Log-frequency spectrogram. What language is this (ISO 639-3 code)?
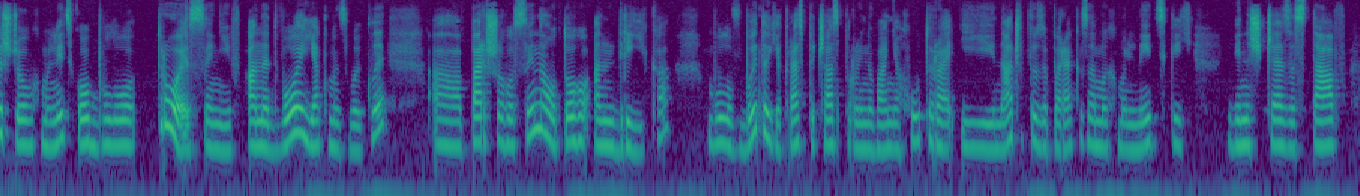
ukr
